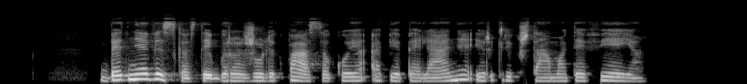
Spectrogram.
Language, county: Lithuanian, Klaipėda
